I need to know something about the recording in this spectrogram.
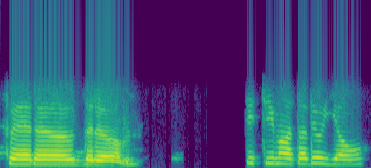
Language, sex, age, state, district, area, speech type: Dogri, female, 18-30, Jammu and Kashmir, Jammu, urban, conversation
